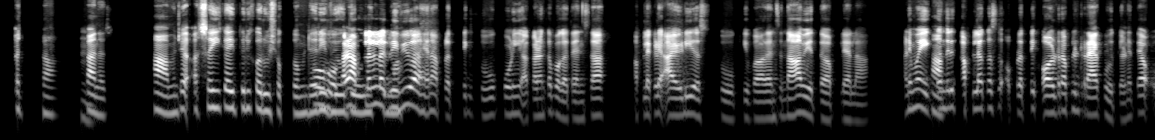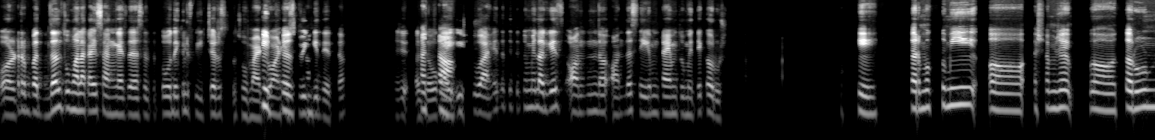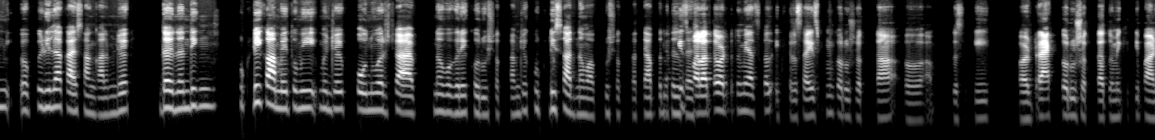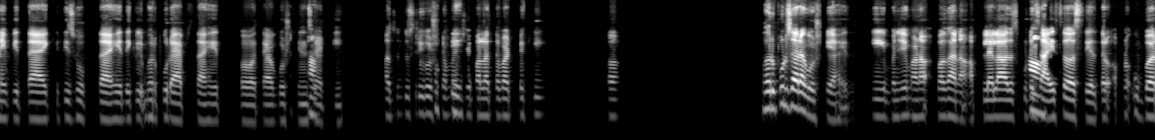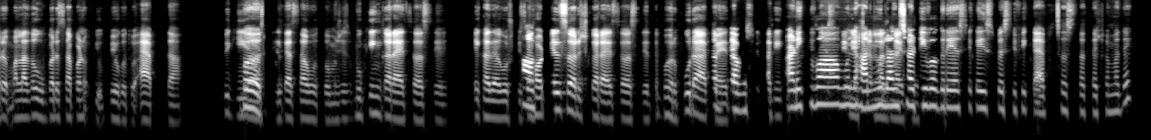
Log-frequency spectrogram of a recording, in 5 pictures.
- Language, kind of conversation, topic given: Marathi, podcast, दैनिक कामांसाठी फोनवर कोणते साधन तुम्हाला उपयोगी वाटते?
- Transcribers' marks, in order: in English: "रिव्ह्यू"; in English: "रिव्ह्यू"; other background noise; in English: "ऑन द ऑन द सेम टाईम"; in English: "सर्च"; in English: "डेस्टिनेशनला"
